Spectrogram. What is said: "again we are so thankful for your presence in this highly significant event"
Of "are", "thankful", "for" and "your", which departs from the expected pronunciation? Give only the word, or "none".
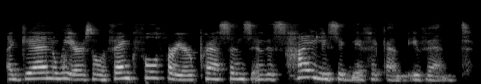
none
